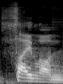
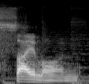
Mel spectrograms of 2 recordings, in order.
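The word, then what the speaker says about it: Ceylon: glatter oh some fine I don't even know how to pronounce that syon Daddy it's sylon get it right oh my God my son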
